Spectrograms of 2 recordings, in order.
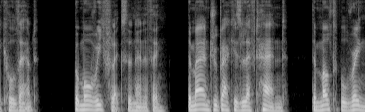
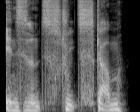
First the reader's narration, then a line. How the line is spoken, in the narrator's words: spat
